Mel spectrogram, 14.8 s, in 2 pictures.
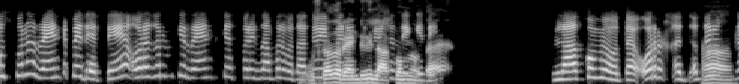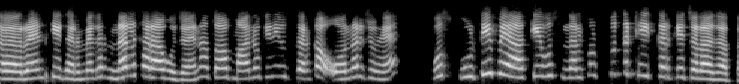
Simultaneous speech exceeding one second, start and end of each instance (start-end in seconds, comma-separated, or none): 3.1-4.4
